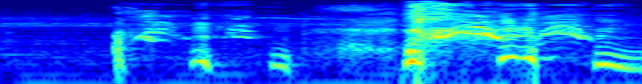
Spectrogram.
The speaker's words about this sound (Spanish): perdón, pero es la tos que no me deja.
